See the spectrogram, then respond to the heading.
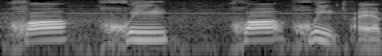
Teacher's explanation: Ketika mengucapkan kasroh pada posisi kha tetap kha mulut ke depan, moncong.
